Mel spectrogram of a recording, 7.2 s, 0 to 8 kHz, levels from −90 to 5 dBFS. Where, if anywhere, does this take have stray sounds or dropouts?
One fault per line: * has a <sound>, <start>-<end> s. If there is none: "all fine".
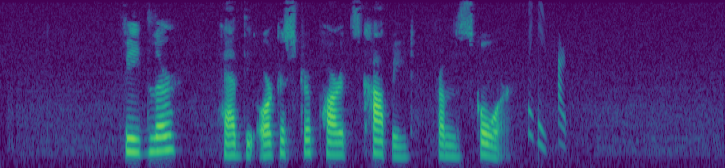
* has a chirp, 5.3-5.8 s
